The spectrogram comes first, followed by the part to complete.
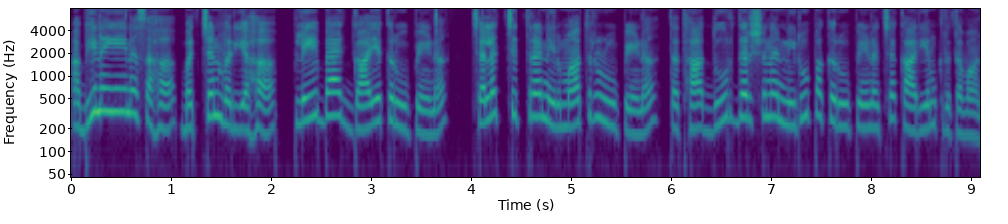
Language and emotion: Sanskrit, neutral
